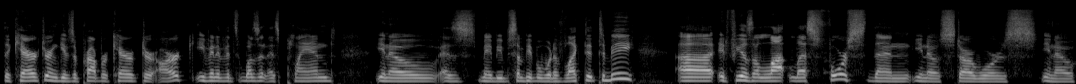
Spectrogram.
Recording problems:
none

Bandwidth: 13.5 kHz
